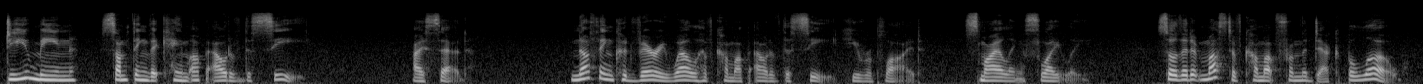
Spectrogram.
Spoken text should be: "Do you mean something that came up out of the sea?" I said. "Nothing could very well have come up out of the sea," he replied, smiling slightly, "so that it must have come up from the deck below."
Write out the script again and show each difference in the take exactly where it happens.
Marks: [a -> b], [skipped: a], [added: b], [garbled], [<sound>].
"Do you mean something that came up out of the sea?" I said. "Nothing could very well have come up out of the sea," he replied, smiling slightly, "so that it must have come up from the deck below."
